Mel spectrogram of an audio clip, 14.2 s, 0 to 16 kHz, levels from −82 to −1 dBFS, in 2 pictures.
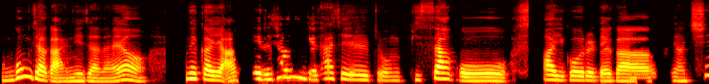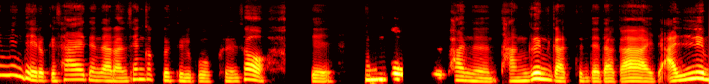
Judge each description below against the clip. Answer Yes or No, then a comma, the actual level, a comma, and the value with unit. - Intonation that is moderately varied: No, wide, 6.2 semitones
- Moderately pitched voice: Yes, medium, 175 Hz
